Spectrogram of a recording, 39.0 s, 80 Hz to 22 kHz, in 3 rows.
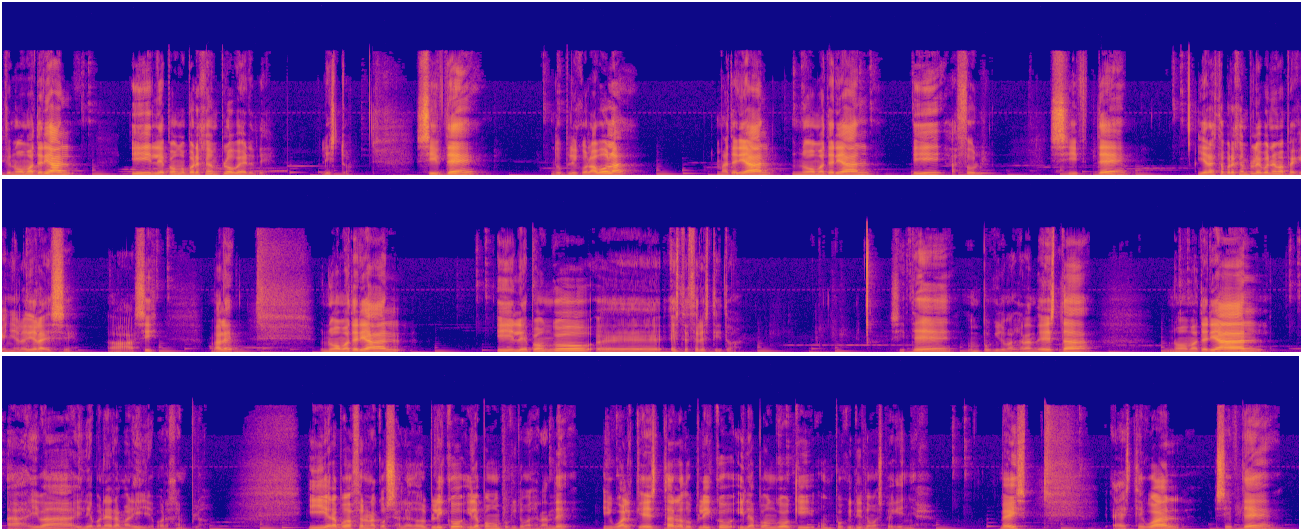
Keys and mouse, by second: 0.8 click, 4.5 shift+d, 7.9 click, 10.9 shift+d, 13.2 s, 16.4 click, 17.8 click, 21.2 shift+d, 22.8 s, 24.8 click, 25.9 click, 29.4 shift+d, 31.0 s, 32.0 click, 32.9 shift+d, 34.5 s, 36.7 click, 38.2 shift+d.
